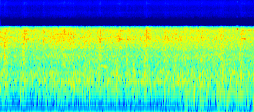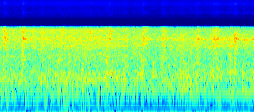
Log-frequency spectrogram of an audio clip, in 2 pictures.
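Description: Steady rolling rumble of a moving train's wheels on the rails, with irregular sharp clacks over rail joints and points.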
